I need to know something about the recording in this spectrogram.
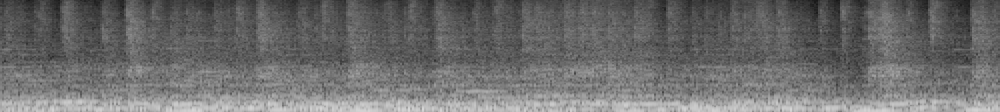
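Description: Salsa music playing at a steady level, with a strong, moving bass line and regular percussion strokes keeping the beat.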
